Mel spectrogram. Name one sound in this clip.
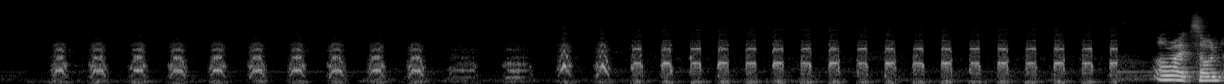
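A motorised machine whirs in short, evenly repeating pulses.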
